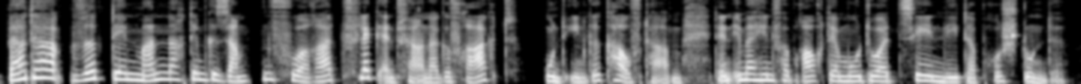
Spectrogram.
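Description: A woman narrator reading a scripted documentary story in a measured, explanatory way. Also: on the low side, animated, no room sound, studio quality.

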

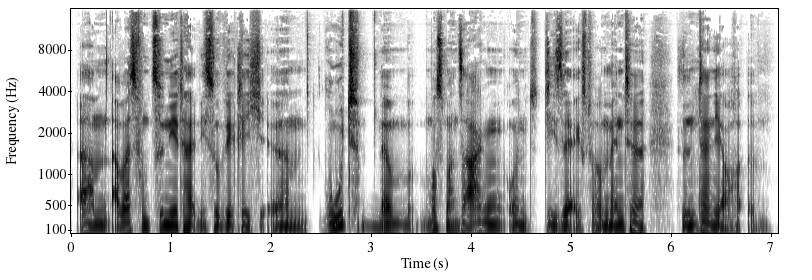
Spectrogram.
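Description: A man's voice: low voice, normal speed, vocal fry, dark tone, slightly rough, no room sound. A man explaining things conversationally as a podcast co-host, often repeating words for emphasis.

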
